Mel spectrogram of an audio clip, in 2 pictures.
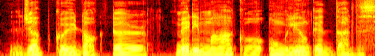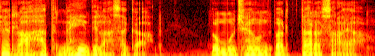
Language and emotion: Urdu, sad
